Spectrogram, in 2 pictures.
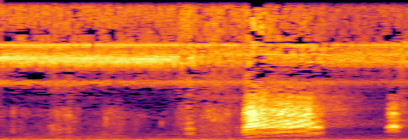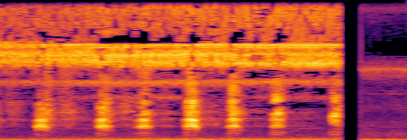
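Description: Waterbirds calling: one loud harsh squawk about two seconds in, then a run of about a dozen short calls at four or five a second, cut off suddenly near the end.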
